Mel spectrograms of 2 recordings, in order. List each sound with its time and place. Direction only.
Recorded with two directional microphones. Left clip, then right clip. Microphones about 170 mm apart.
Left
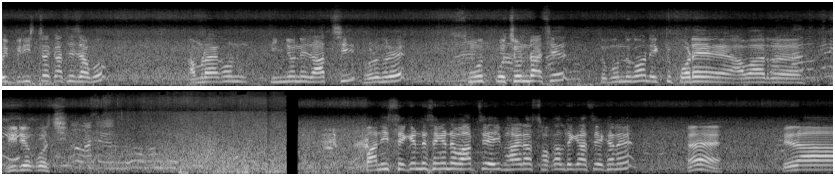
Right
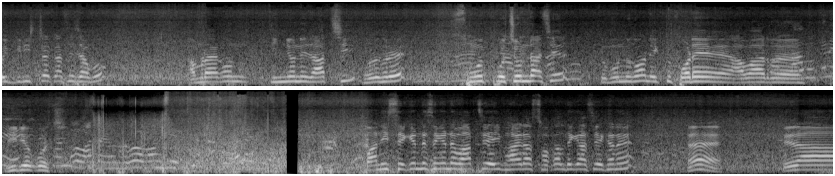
0.0 s speech: 10° right (ahead or behind)
1.9 s speech: 10° right (ahead or behind)
2.8 s speech: 30° right (ahead or behind); by 4.0 s 15° right (ahead or behind)
4.6 s speech: 30° right (ahead or behind); by 9.0 s 15° right (ahead or behind)
11.9 s speech: centre (ahead or behind)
